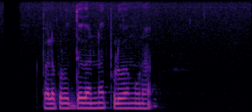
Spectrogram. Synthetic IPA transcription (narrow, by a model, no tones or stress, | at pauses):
paləpuɾud̪ːəɡanːat̪̚puluʋaŋuna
